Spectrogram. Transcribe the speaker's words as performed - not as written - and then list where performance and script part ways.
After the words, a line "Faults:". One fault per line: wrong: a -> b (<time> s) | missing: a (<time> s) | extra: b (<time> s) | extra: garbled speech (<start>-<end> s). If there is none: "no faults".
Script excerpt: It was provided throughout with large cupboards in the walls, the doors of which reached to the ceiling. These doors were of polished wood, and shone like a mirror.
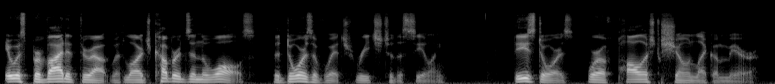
It was provided throughout with large cupboards in the walls, the doors of which reached to the ceiling. These doors were of polished shone like a mirror.
Faults:
missing: wood and (6.6 s)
